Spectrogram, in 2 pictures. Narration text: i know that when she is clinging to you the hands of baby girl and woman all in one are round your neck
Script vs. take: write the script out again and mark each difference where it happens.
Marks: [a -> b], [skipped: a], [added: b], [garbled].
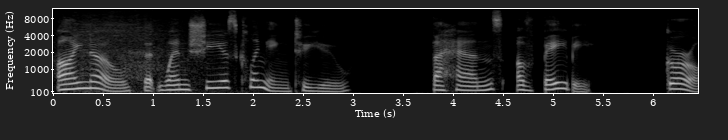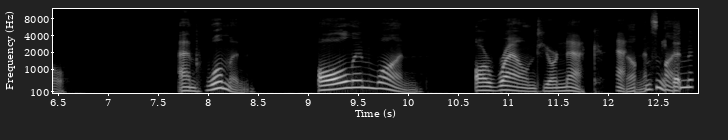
i know that when she is clinging to you the hands of baby girl and woman all in one are round your neck [garbled]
